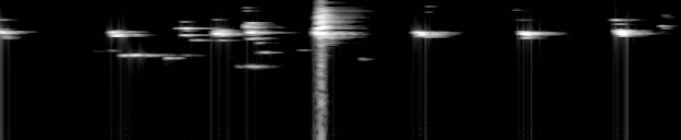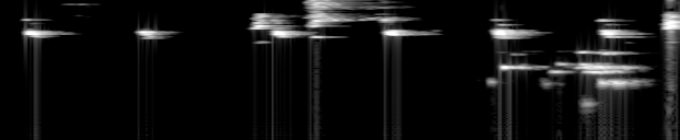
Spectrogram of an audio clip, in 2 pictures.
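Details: Birds singing in the morning after rain: clear short whistled notes repeated at intervals of about a second, joined by higher twittering phrases and a few lower notes, in an otherwise quiet setting with one sharp click.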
